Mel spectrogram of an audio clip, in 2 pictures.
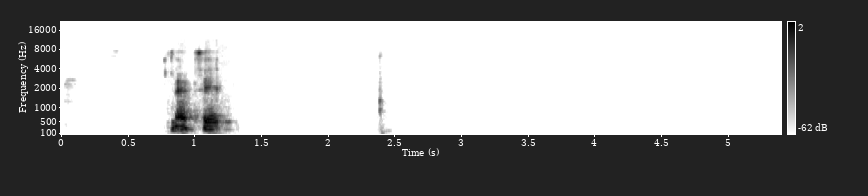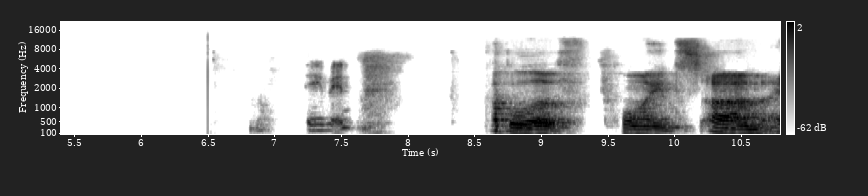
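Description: A woman speaks calmly through an online call, with pauses.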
